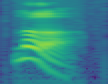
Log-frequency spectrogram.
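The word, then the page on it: le: tone 4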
